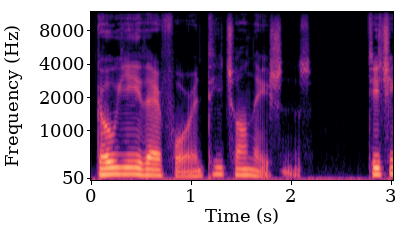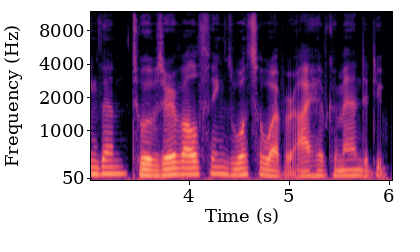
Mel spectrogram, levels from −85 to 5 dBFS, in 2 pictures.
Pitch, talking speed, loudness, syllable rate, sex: 115 Hz, 180 wpm, -18 LUFS, 5.5 syllables/s, male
